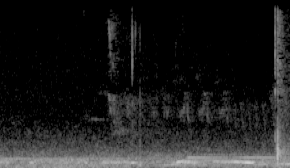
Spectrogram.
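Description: Wild pigeons coo softly in a huge, echoing cavern up the side of a mountain as they fly back and forth between ledges and nests, low rolling calls repeating over a steady background hiss, with a brief sharp flutter near the end.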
